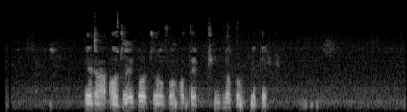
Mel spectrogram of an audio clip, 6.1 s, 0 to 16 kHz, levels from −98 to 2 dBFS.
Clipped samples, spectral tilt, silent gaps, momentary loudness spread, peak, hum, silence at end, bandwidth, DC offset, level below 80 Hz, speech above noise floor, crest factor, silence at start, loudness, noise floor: under 0.1%; -7 dB/octave; none; 11 LU; -16 dBFS; none; 1.35 s; 9 kHz; under 0.1%; -74 dBFS; 32 dB; 22 dB; 0.75 s; -36 LUFS; -67 dBFS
